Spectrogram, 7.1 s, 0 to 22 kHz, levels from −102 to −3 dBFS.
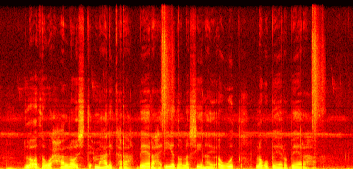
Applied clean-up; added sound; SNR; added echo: none; Rattle (instrument); 10 dB; none.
